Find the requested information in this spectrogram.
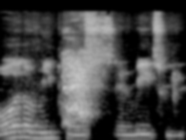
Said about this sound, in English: Bless you. Thank you.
